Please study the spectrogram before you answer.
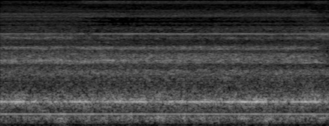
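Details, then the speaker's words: AeroBed Deluxe Raised double air bed, built-in electric pump inflating it, owner told of a pinhole leak somewhere: even, steady motor drone with constant mid-pitched hum, no surging or rattles; pump works normally, bed firms up. "So basically the pump works and the deflator works, which is just here. I'm going to turn it on in a minute."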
